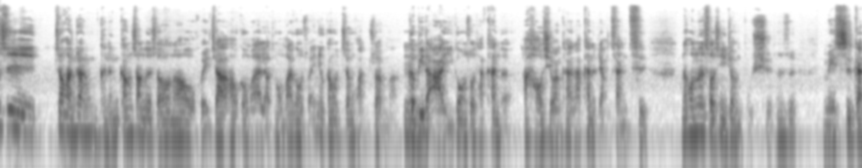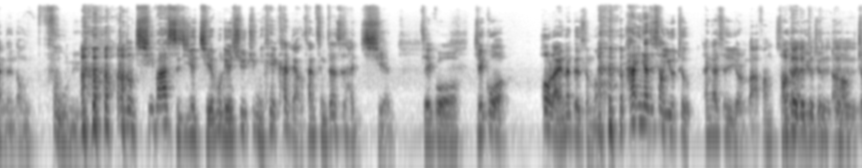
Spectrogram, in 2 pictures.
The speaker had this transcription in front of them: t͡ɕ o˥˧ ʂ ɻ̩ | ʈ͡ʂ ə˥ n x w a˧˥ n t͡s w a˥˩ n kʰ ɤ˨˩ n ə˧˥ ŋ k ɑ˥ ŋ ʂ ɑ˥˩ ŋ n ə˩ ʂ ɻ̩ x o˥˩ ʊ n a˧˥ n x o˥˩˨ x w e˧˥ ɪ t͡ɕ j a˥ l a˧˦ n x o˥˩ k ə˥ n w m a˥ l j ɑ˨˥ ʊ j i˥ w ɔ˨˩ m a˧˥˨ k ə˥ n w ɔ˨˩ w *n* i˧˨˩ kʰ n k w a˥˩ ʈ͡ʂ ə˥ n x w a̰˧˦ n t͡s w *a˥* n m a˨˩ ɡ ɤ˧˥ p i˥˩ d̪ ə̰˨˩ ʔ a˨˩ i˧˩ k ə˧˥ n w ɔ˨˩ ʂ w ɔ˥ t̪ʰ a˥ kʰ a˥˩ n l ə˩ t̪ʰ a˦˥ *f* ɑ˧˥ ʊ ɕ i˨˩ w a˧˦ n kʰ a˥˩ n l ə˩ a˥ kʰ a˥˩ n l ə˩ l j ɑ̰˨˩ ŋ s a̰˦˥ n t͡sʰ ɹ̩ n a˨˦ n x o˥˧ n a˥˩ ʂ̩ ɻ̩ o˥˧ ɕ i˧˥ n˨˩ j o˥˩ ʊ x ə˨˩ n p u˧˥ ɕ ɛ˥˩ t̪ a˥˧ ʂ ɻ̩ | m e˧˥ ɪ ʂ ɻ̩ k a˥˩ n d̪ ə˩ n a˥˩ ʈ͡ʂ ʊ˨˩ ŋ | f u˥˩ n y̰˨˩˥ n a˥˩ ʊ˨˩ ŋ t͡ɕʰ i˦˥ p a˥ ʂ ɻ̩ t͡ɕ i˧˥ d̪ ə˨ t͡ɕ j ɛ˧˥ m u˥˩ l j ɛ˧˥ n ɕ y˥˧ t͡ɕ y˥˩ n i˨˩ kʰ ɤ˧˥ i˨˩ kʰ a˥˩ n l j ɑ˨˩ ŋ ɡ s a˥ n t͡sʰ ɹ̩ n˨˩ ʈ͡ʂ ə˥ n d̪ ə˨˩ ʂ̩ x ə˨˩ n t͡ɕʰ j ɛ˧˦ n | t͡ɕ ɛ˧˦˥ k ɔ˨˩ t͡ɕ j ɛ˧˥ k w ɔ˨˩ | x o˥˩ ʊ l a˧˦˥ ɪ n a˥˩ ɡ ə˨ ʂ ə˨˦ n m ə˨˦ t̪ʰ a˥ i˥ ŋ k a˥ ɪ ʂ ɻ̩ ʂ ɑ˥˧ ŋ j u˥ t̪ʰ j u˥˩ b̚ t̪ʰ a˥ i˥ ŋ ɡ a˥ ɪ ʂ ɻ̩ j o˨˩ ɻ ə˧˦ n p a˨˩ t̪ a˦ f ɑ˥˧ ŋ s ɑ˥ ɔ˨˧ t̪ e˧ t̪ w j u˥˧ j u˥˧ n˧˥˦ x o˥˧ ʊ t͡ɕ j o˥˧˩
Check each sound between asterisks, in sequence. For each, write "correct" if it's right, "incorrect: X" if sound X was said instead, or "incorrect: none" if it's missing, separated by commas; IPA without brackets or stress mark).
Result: correct, incorrect: a˥˩, incorrect: x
